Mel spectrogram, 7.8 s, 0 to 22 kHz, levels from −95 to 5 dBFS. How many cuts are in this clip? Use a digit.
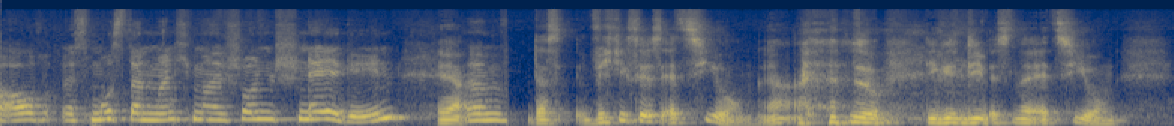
2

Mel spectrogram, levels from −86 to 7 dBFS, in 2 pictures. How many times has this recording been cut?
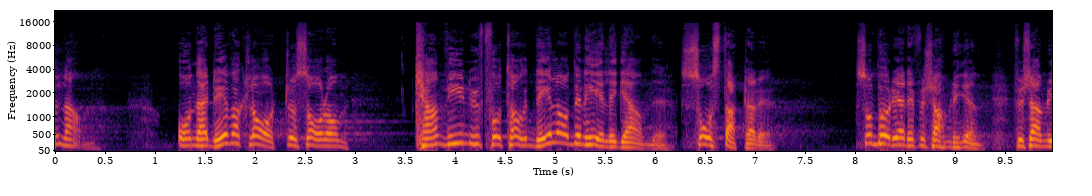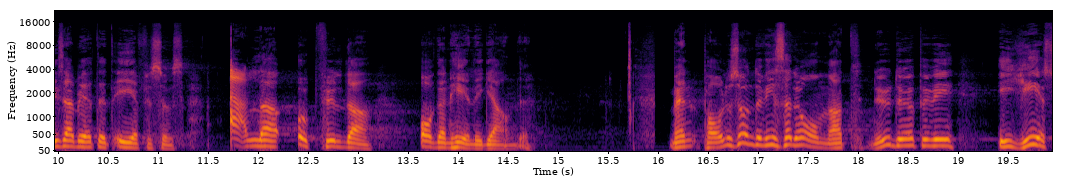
2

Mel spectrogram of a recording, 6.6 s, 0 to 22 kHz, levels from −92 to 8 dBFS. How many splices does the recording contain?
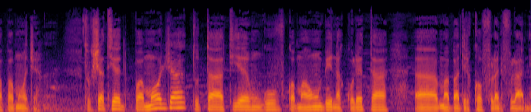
1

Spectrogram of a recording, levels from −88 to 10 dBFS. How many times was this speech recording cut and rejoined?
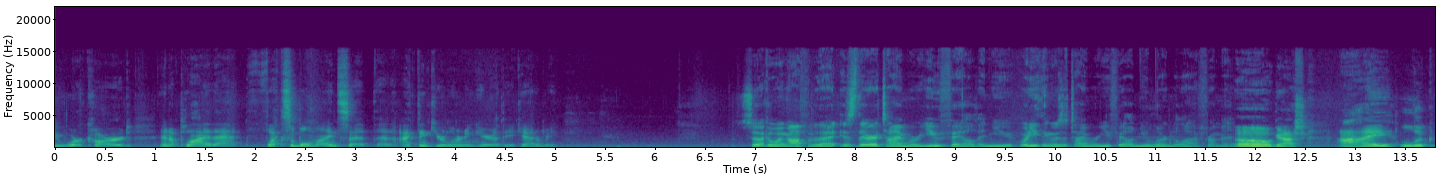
1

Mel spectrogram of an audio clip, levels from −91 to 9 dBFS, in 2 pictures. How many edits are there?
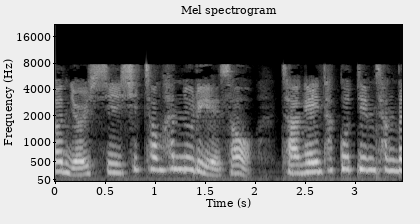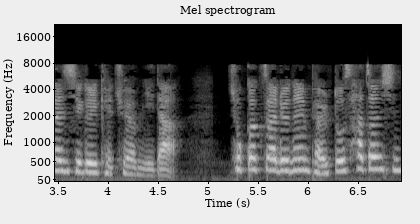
1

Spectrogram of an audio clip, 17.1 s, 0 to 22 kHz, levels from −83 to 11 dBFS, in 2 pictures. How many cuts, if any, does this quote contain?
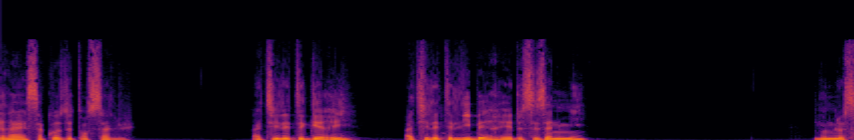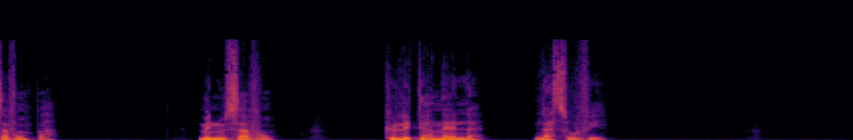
1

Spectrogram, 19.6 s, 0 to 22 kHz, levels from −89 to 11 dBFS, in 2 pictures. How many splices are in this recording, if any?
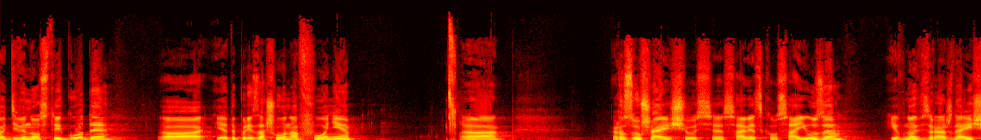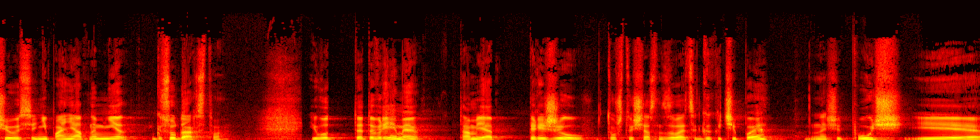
3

